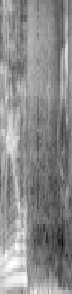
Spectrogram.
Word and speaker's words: Lidl: So Fresh Market, Walmart, Redner's, ShopRite, I forgot about ShopRite, Whole Foods, and Lidl, how do we pronounce it? Is it Lidl?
